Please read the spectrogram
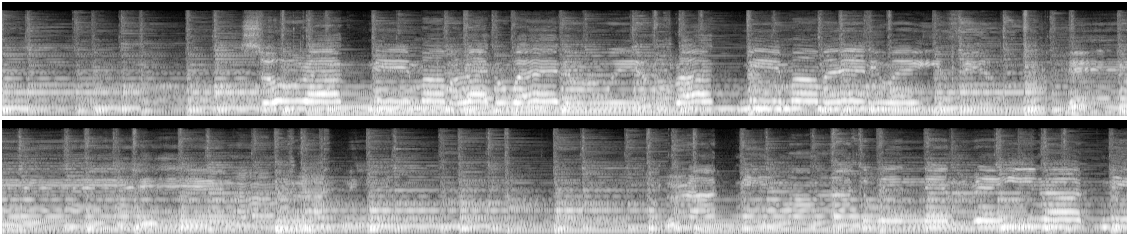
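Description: An acoustic guitar strummed steadily in a country rhythm, with a man singing over it for much of the time.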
